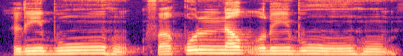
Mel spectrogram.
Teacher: را کو باریک ادا کرنا ہے، با کو واو کے ساتھ ملائیں گے، واو مدہ ایک مقدار میں کھینچیں گے، ہا کو نون سے ادا کریں گے.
